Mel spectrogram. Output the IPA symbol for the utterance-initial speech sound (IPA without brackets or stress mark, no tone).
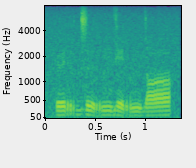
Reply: ø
